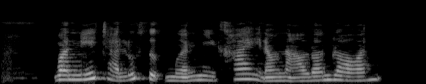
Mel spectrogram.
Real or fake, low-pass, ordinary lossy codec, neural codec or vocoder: real; none; none; none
